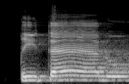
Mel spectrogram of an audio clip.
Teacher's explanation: قاف کو منہ بھر کے پڑھیں گے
